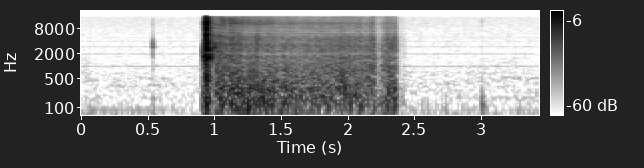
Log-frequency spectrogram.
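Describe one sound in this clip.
A match flares with a loud hiss, then dies down.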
